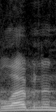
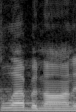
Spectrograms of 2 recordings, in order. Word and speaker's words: Lebanon: Cracker Barrel is based out of Lebanon, Tennessee. It's not pronounced Lebanon, it's Lebanon, where I'm from,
